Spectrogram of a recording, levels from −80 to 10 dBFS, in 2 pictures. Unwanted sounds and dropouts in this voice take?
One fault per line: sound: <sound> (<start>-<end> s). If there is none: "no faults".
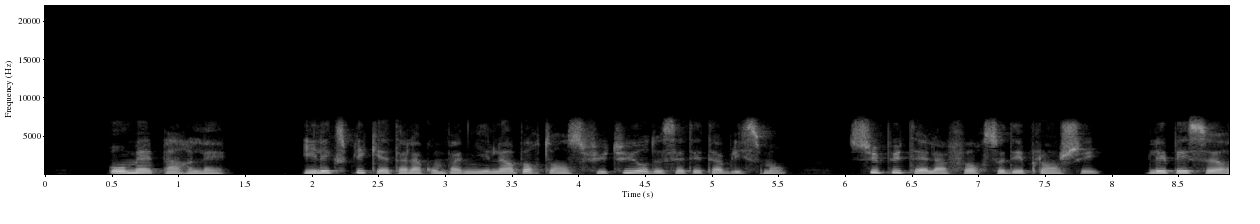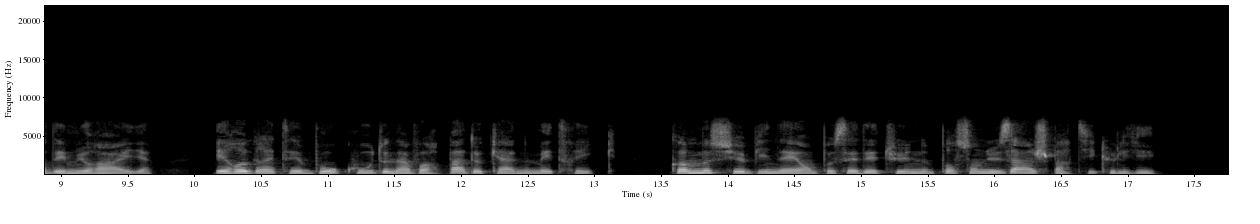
no faults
